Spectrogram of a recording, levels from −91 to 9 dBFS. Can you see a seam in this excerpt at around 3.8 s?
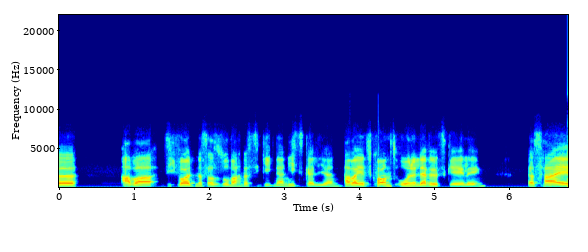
yes; 1 cut; at 3.8 s

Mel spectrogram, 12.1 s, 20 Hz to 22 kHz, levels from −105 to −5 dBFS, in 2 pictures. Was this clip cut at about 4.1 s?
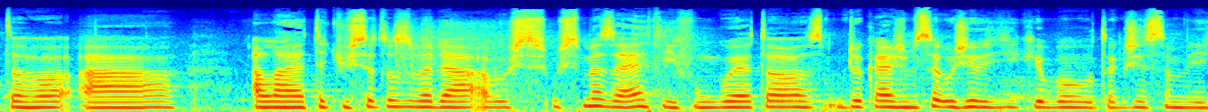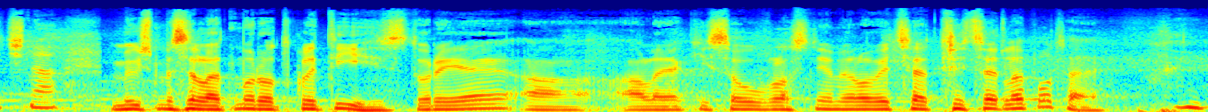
no; 1 cut; at 6.5 s

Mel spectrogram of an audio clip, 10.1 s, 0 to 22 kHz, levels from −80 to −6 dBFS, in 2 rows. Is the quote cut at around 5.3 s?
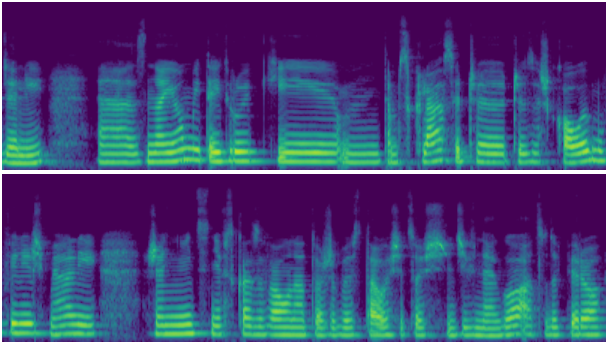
yes; 1 cut; at 5.3 s

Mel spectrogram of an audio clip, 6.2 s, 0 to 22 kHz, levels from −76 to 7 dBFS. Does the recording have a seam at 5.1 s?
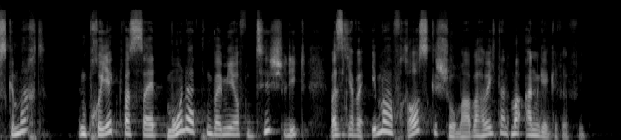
yes; 1 cut; at 5.1 s

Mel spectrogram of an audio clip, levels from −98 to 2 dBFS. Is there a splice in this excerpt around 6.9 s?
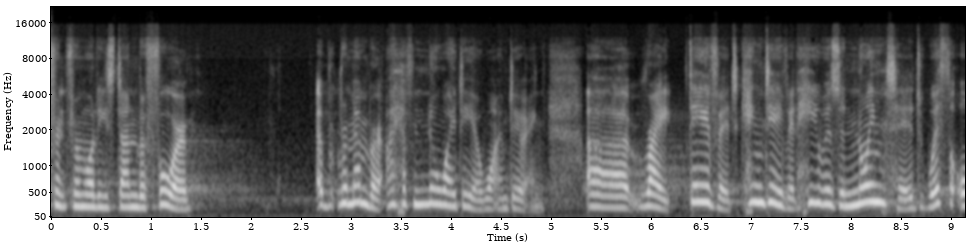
no; 1 cut; at 5.3 s

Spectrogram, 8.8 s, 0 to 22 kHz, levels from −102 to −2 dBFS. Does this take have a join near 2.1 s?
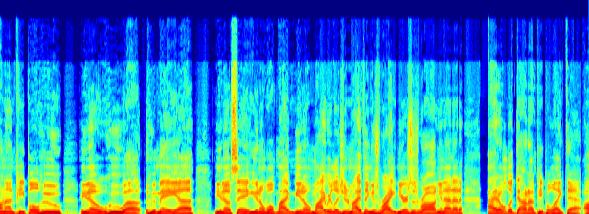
no; 1 cut; at 4.1 s

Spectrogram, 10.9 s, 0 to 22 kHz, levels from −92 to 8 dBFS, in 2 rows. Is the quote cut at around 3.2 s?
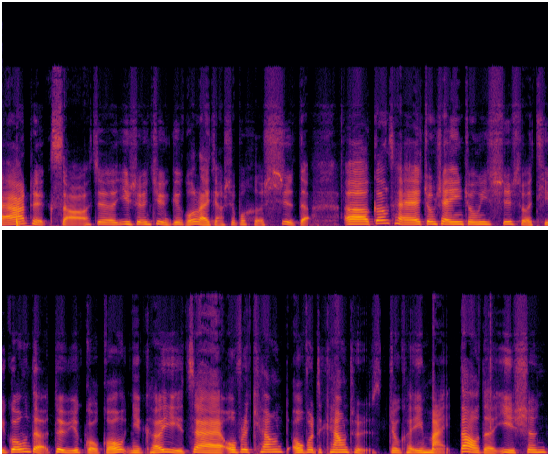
no; 1 cut; at 1.8 s

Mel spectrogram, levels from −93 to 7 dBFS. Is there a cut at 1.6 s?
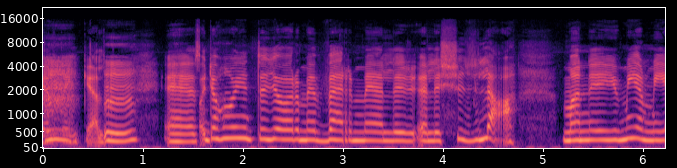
yes; 1 cut; at 1.6 s

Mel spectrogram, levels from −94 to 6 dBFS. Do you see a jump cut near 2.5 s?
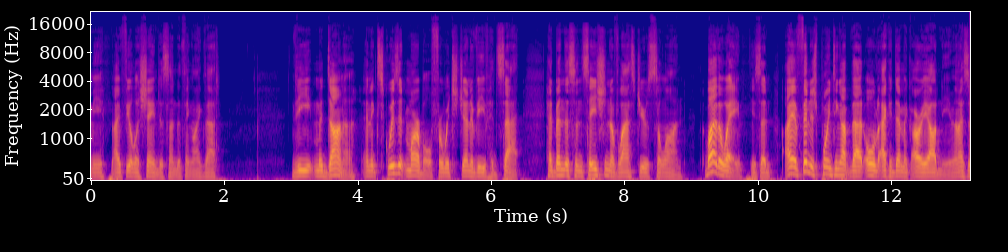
no; 1 cut; at 9.0 s

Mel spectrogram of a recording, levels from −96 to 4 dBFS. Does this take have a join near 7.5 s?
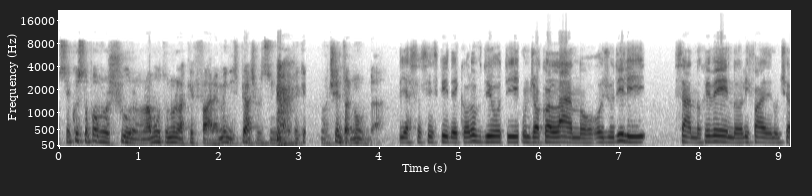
no; 2 cuts; at 4.3 s, 5.7 s

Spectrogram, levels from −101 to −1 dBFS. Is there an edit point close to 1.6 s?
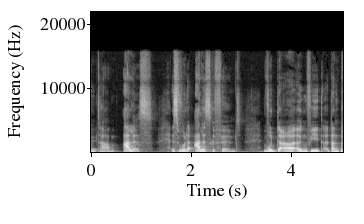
yes; 1 cut; at 1.6 s

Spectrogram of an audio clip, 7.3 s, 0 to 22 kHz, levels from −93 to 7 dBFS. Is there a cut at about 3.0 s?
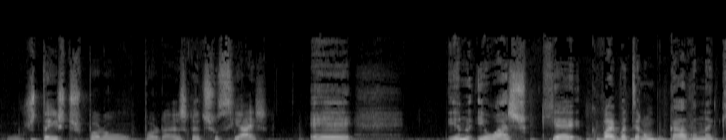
yes; 1 cut; at 3.0 s

